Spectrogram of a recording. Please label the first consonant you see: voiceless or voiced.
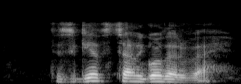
voiceless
